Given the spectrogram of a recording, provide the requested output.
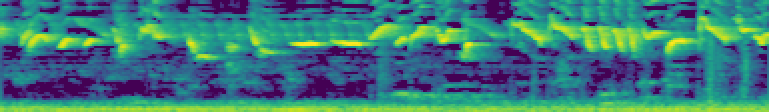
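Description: A white-eye pours out a fast, high, continuous twittering song of thin, sweet notes and trills without pause, over a faint low rumble.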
